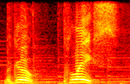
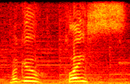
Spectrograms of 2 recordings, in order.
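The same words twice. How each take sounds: First: The command sounds stern and flat. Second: The command sounds light and energetic. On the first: The dog feels it did something wrong. The speaker calls it wrong. "a little dominant. It's a little negative" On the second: The dog feels happy and encouraged. The speaker calls it right. "A little bit more energetic"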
